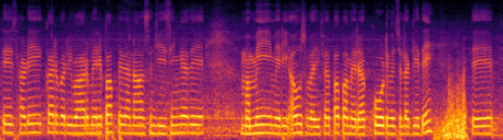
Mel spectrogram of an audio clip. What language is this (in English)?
Dogri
